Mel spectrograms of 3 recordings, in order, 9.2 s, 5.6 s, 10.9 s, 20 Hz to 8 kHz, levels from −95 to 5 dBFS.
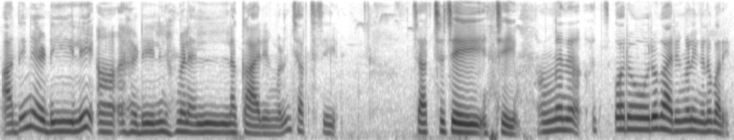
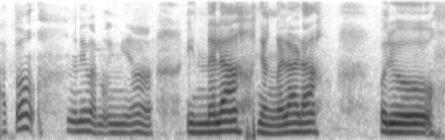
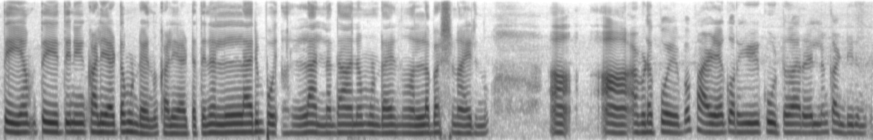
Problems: background sounds at intervals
